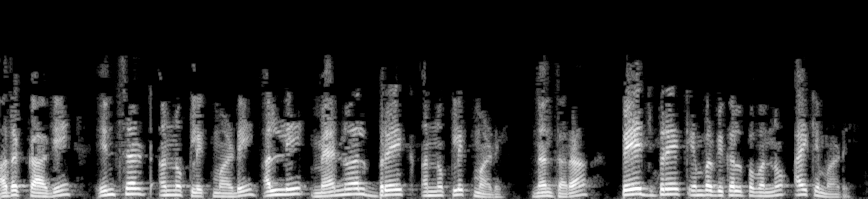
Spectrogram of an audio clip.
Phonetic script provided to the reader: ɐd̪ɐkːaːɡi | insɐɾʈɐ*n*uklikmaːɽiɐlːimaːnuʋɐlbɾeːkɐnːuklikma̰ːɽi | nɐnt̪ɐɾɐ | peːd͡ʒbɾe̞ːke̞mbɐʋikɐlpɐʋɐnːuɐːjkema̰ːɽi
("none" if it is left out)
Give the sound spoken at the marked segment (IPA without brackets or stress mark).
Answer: nː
